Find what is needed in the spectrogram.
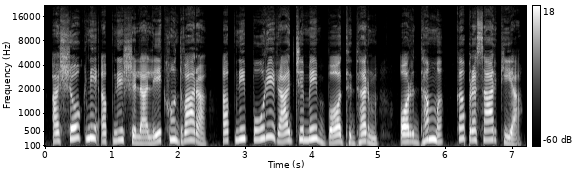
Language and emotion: Hindi, neutral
